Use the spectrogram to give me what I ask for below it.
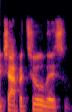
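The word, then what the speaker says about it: Tchoupitoulas: When they say Chapatulis, you know, you would think CHOP, chop, but it's spelled with a T down there. So like it starts, the first letter is a T.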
